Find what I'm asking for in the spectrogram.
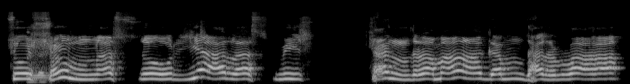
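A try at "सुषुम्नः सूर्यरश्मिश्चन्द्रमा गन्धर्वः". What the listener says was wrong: రశ్మి కింద కలుపుతున్నారు మీరు సూర్యరశ్మి చంద్రమా గంధర్వా సూర్యరశ్మి చంద్రమా సూర్యరశ్మి కింద కలుపుతున్నారు అది మధ్యగా చెప్పాలి సూర్యరశ్మి చంద్రమా గంధర్వా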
